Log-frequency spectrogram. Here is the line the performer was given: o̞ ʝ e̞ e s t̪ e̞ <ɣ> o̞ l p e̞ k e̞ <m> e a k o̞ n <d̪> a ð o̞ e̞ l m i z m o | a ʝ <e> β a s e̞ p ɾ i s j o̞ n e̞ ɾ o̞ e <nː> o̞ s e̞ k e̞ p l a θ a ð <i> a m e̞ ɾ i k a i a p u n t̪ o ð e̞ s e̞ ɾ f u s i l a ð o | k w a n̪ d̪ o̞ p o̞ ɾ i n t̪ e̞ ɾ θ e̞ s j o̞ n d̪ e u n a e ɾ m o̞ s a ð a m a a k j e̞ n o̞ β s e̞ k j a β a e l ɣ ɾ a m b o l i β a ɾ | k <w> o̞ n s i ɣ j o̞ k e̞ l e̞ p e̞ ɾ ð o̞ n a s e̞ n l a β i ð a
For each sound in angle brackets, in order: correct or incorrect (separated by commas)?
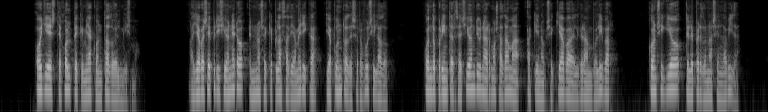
correct, correct, incorrect, incorrect, correct, incorrect, correct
